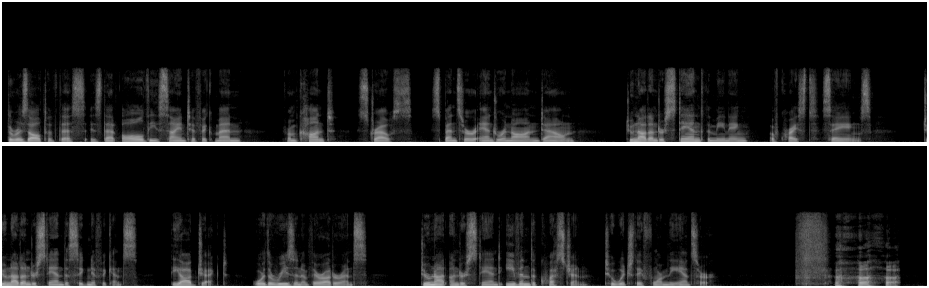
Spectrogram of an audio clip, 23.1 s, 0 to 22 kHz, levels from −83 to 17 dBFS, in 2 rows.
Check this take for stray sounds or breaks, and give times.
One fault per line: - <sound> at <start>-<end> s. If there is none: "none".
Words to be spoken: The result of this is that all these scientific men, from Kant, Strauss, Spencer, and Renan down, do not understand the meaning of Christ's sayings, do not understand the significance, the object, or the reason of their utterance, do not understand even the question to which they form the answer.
- laugh at 21.5-22.8 s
